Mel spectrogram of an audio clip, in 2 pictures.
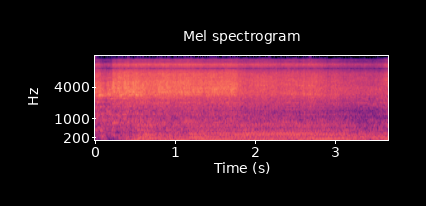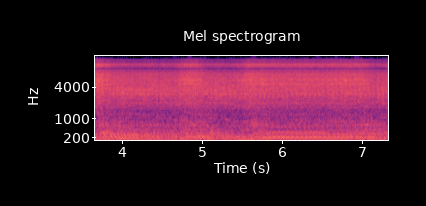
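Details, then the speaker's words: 1969 Ford Mustang Fastback, first start attempt after sitting 30 years: engine catches and runs unevenly for a few seconds, then sags and stalls; carburetor (double pumper, leaking fuel) accelerator pump no longer squirting fuel, carb needs more work. "I think that's all she wrote. I don't think the carb's gonna work anymore. Yeah, it's not squirting fuel anymore."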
